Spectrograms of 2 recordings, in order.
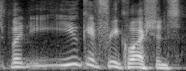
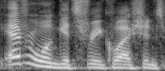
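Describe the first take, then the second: First: "you" stressed and set apart. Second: Said in the usual way. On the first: Shown as a demonstration. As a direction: lean hard on "you".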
